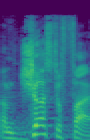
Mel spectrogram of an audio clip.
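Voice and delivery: sassy, with a little attitude. Preacher shows the congregation how to say it to someone, with a little attitude. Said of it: "And say it with a little bit of an attitude".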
